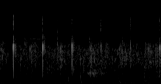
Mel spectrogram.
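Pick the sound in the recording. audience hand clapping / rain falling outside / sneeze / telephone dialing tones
audience hand clapping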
